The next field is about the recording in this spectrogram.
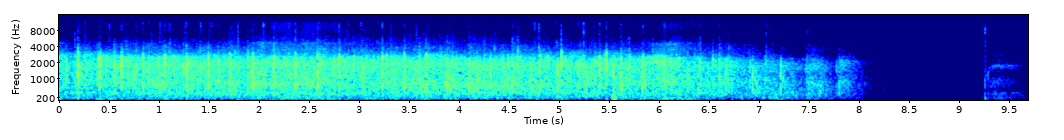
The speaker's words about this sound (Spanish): Vamos a dar una ofrenda de aplauso.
